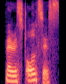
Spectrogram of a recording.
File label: "peristalsis", Indian; Dictionary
